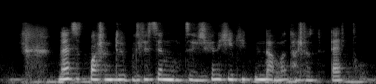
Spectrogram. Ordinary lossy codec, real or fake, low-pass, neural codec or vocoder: AAC, 64 kbps; fake; 7.2 kHz; codec, 16 kHz, 1 kbps, FunCodec, trained on LibriTTS, 50 frames a second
